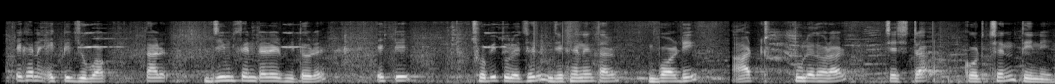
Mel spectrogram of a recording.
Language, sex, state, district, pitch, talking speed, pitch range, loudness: Bengali, male, West Bengal, Jalpaiguri, 155 Hz, 120 wpm, 145-165 Hz, -15 LUFS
